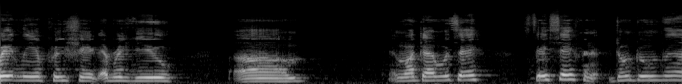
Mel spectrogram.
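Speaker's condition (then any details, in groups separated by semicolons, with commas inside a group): Cerebral palsy, spastic diplegia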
